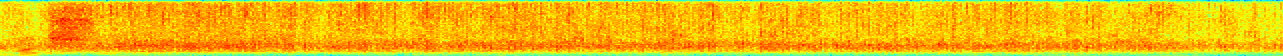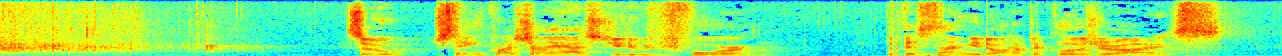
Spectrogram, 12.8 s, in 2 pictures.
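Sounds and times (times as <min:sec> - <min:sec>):
crowd applauding: 0:00.0 - 0:07.8
speech: 0:00.1 - 0:00.7, 0:08.2 - 0:12.6.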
